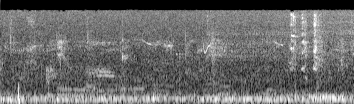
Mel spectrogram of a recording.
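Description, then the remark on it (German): A Eurasian skylark sings faintly on a heath, with thin, high trills and chirps over steady low rumbling background noise. “Oh, ich höre die Feldlerche.”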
